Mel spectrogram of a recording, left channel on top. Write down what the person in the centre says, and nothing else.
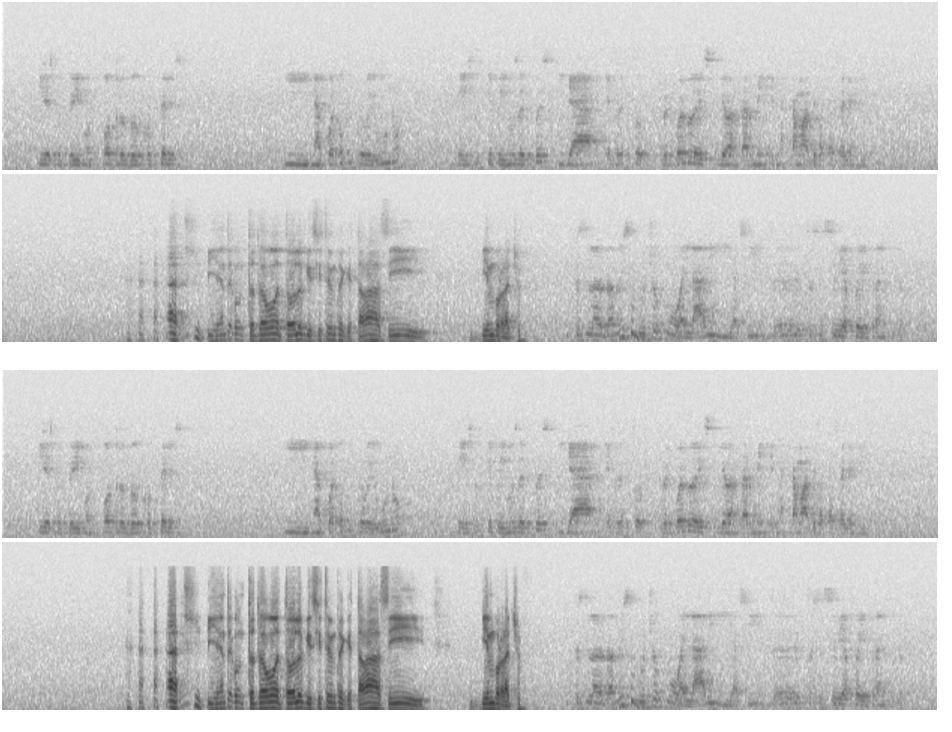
Y después pedimos otros dos cócteles y me acuerdo que probé uno de esos que pedimos después y ya el resto, recuerdo, es levantarme en la cama de la casa de mi amiga.
Pues la verdad no hice mucho como bailar y así, entonces entonces ese día fue tranquilo.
